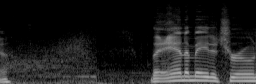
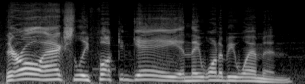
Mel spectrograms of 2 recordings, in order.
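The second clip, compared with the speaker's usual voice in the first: loud ranting; 4 semitones higher, 5 dB louder than usual. Real, not acted. Heated rant about anime fans.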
